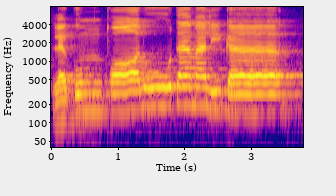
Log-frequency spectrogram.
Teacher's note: دو زبر کی تنوین کو وقف میں الف مدہ سے تبدیل کر دیں گے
